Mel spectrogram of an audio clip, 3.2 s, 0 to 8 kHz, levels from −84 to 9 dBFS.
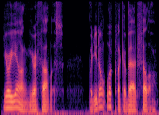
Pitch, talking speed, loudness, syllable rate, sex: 95 Hz, 225 wpm, -19 LUFS, 6.2 syllables/s, male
